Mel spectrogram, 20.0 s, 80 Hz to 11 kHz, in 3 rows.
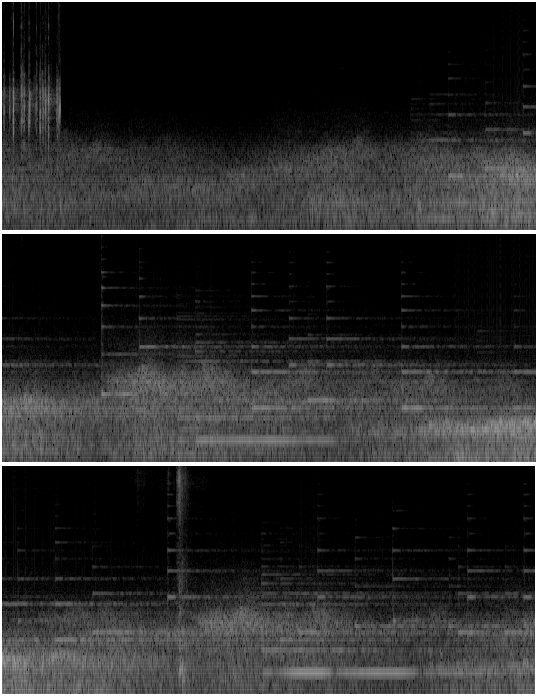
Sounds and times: Music: 0:05.1 - 0:20.0.

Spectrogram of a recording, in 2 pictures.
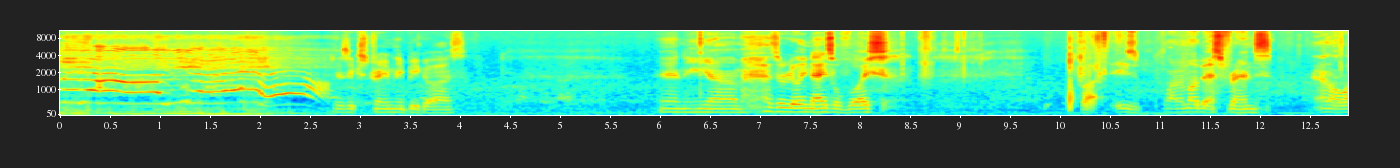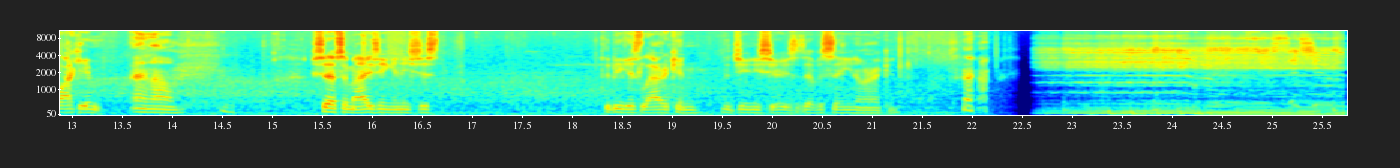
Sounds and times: Speech: 0:02.8 - 0:04.1, 0:10.3 - 0:14.1, 0:15.4 - 0:16.7, 0:18.4 - 0:21.3
Music: 0:22.6 - 0:25.7.

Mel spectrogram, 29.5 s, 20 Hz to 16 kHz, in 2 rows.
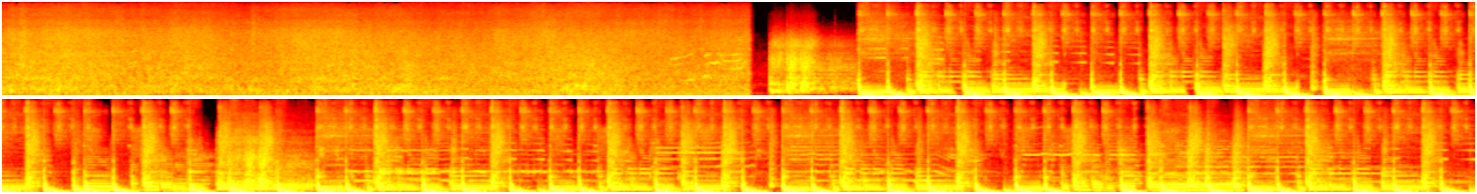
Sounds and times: Speech: 0:06.7 - 0:07.5
Music: 0:07.7 - 0:29.4.

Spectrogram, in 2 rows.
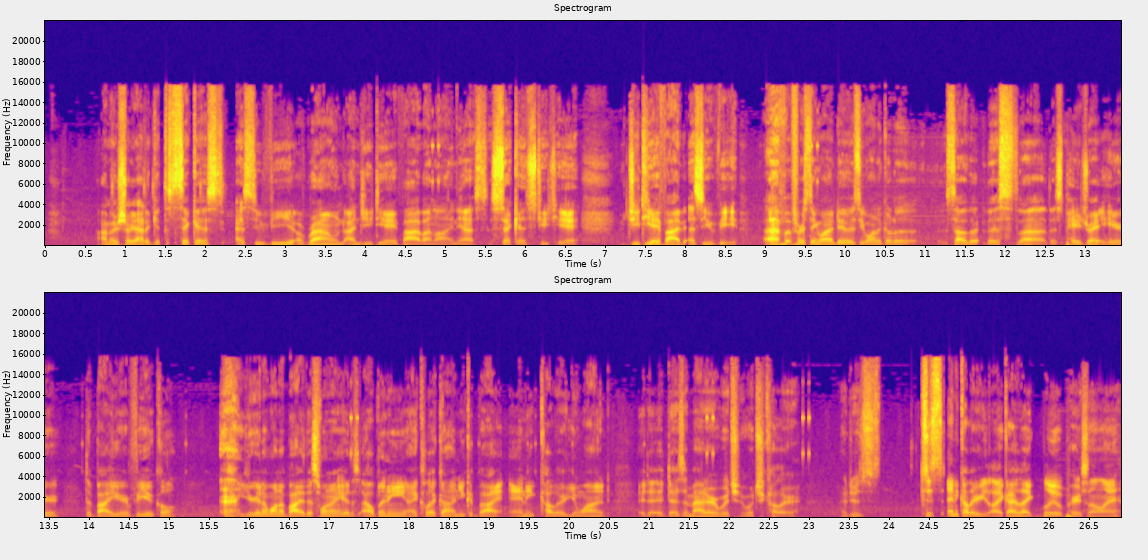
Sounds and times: Speech: 0:00.6 - 0:15.1, 0:15.7 - 0:26.9.

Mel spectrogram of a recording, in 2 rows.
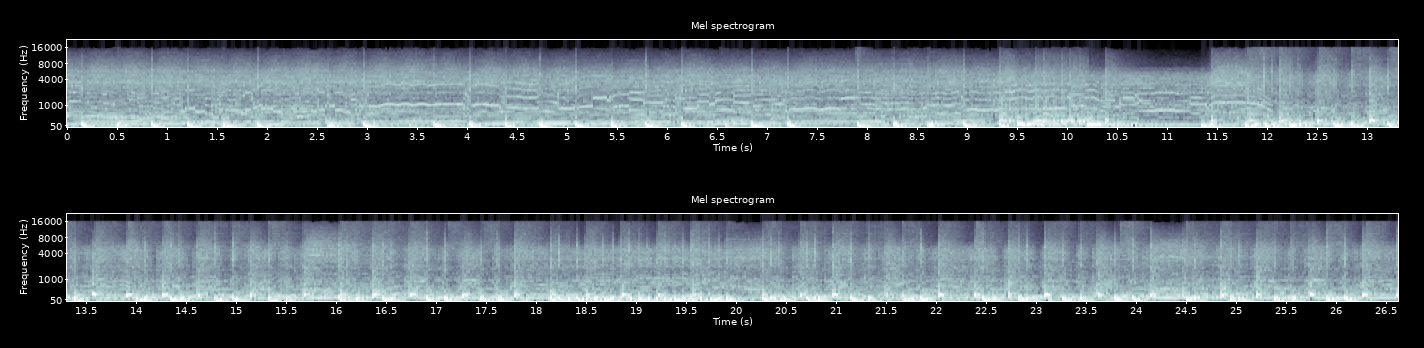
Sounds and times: Bass drum: 0:00.0 - 0:26.6
Drum kit: 0:00.0 - 0:26.6
Heavy metal: 0:00.0 - 0:26.6.

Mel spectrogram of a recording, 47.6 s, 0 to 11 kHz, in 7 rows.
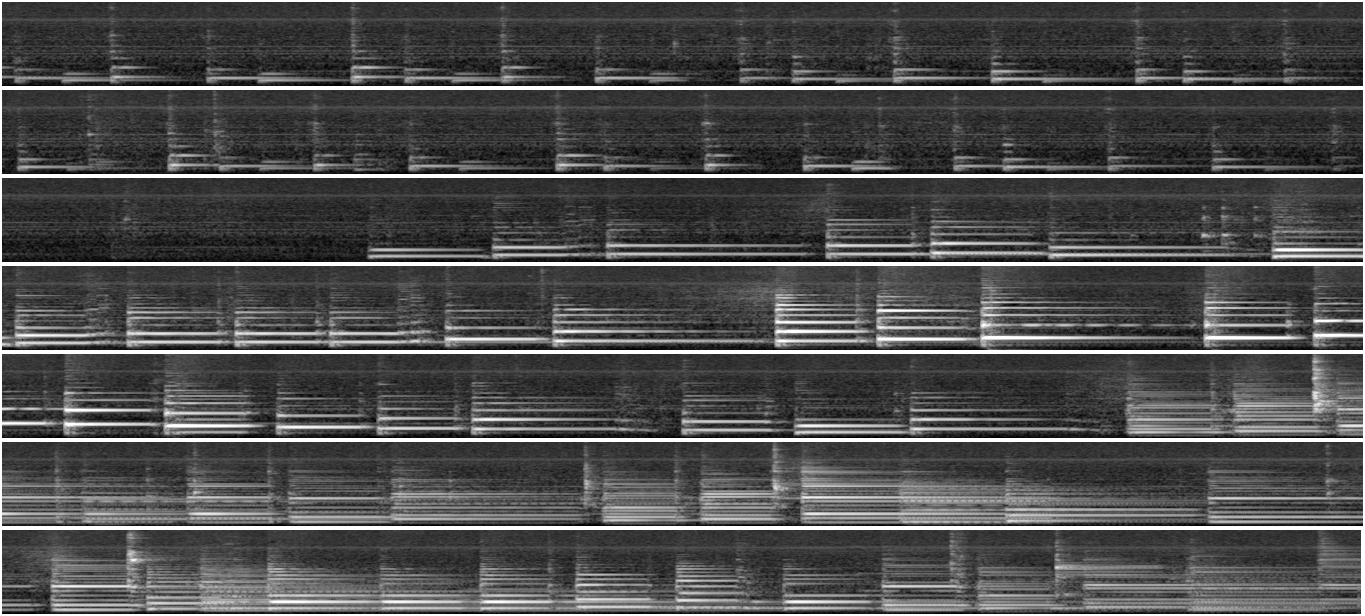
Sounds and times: Music: 0:00.0 - 0:13.7, 0:15.4 - 0:47.6.

